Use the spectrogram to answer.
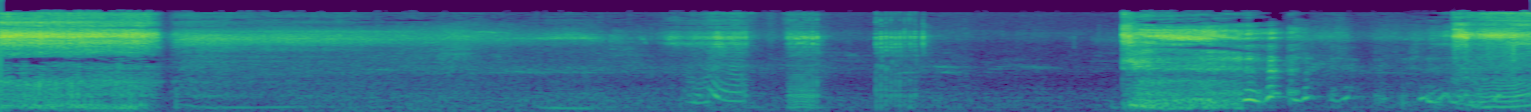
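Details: Loud, harsh snores with snorting breaks and quieter gaps during sleep, with background noise; heavy snoring.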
